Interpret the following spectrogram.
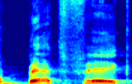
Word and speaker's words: Bethphage: And I was asking us which is the correct pronunciation. Is it Bethphage or is it Bethphage? So I went and looked at my Bible one more time. And I realized that the Greek pronunciation is actually Bethphage. But English as written, I believe, is what? Bethphage. And if you have a third pronunciation, it's acceptable.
